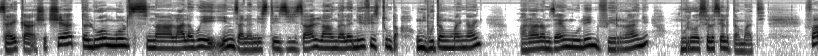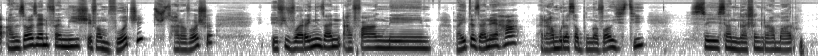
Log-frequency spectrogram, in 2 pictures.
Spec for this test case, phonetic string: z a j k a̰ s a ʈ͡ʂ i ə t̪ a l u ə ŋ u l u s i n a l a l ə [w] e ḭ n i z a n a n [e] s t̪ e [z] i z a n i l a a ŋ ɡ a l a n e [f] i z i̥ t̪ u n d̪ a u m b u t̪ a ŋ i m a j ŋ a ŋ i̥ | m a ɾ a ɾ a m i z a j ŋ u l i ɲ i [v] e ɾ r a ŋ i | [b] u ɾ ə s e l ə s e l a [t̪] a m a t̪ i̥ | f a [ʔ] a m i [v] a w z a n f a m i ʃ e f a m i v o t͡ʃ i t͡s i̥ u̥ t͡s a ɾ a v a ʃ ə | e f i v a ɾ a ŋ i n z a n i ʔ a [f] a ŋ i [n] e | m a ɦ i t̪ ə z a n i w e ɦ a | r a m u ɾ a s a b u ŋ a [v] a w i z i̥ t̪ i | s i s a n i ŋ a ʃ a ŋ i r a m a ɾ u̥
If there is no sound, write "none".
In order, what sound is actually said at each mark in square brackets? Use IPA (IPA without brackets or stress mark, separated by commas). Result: w, e, z, f, v, m, d̪, ʔ, z, f, m, v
